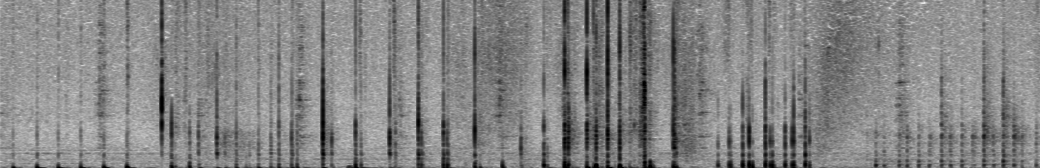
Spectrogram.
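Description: Long painted nails tap and scratch the leather upper of an empty, hollow white leather sneaker with laces, held sideways in one hand. Rapid, dull, low-pitched taps with very short decay come in dense irregular bursts, mixed with softer scratching, and the tapping quickens and thickens toward the middle.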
